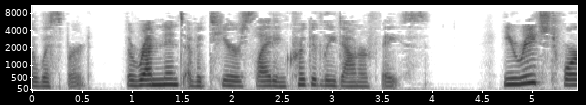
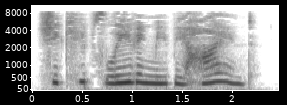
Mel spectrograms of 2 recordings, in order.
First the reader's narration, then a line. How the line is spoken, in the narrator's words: Irsa said softly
